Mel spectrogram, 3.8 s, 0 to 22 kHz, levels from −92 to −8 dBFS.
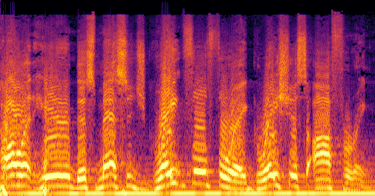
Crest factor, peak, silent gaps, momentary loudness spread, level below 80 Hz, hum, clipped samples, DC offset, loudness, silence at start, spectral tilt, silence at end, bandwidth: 6 dB; 0 dBFS; none; 4 LU; -14 dBFS; none; 0.1%; under 0.1%; -8 LUFS; 0 s; -5.5 dB/octave; 0 s; 16.5 kHz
